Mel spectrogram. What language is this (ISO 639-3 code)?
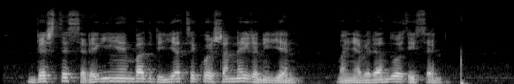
eus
